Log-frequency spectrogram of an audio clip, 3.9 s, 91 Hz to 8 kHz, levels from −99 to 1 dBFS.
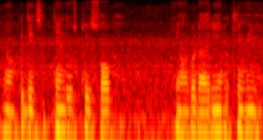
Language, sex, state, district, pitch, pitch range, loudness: Hindi, male, Rajasthan, Churu, 120 Hz, 110-120 Hz, -39 LUFS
